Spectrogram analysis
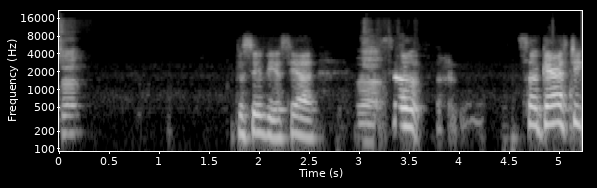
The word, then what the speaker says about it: Vesuvius: Or how do you pronounce that? Vesuvius, yeah.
